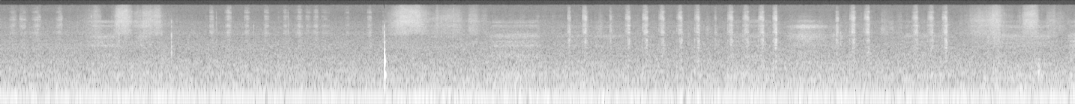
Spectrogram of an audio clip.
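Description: Graphite pencil sketching on paper: faint, quick, scratchy strokes in short flurries, with a single sharp tick about five seconds in.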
